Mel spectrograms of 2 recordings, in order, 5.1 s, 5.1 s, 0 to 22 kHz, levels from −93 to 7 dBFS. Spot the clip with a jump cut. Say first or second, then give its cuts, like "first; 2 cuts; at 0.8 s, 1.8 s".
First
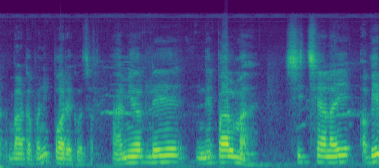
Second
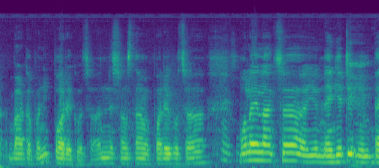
first; 1 cut; at 1.2 s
